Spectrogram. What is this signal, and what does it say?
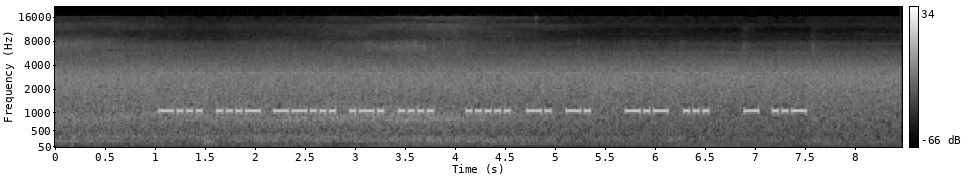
Morse code, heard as a keyed tone, hand-sent with a paddle, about 25 wpm, 1070 Hz, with street noise. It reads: BV7RH 5NN KS TU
